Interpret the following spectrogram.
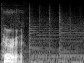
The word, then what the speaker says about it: Ple: Because I'm used to it being Puru, which is how it sounds like it's being pronounced in Japanese. I guess it's PLE, so it's Pulu. Yes?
